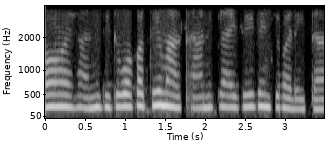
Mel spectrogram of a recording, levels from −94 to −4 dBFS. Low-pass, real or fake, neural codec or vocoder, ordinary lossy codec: 3.6 kHz; real; none; none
